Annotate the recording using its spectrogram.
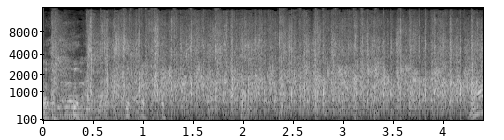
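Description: Studio audience applauding, a dense steady clapping that breaks out all at once.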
